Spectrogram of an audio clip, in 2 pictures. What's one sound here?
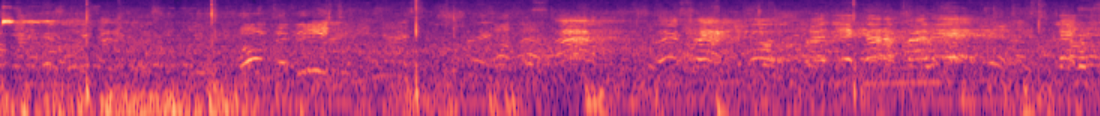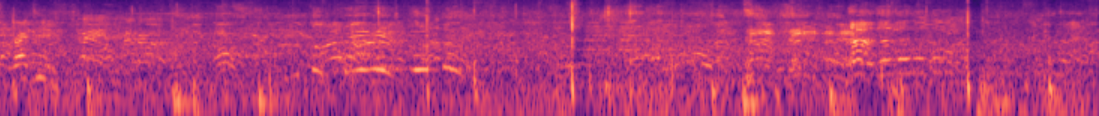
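A football thuds as it is kicked on an outdoor pitch.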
